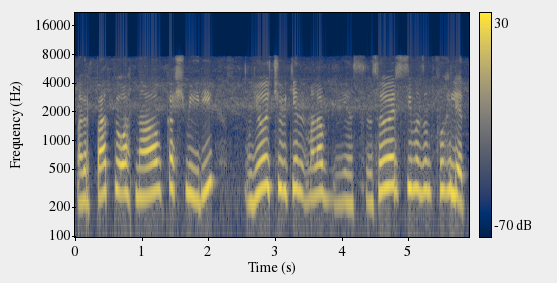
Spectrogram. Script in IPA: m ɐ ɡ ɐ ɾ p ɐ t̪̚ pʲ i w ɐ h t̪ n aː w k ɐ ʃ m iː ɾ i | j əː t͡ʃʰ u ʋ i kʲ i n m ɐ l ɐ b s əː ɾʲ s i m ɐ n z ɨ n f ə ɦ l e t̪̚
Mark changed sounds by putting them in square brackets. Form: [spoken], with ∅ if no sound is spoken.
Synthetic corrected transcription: m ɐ ɡ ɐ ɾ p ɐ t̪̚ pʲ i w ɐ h t̪ n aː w k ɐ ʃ m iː ɾ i | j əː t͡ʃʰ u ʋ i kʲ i n m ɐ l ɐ b s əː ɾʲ s i m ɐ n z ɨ n f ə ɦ l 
